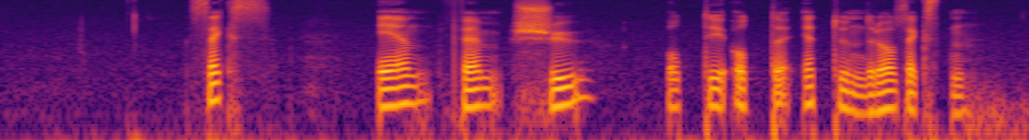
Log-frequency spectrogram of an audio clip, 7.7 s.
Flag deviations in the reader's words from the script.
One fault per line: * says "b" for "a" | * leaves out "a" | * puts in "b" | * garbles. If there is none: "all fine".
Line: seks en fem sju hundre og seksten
* puts in "åttiåtte ett"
